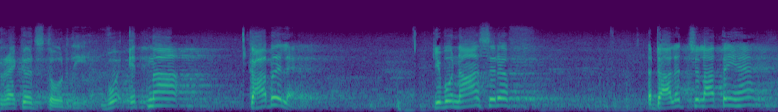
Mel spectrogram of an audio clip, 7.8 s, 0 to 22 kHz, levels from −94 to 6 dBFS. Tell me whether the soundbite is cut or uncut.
cut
